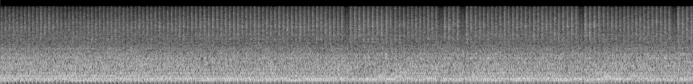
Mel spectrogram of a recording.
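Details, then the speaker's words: Briggs and Stratton push lawnmower, bought in a job lot last winter, that would not start: after priming it runs with a loud buzzy single-cylinder drone and a ragged beat; spring far out of place, carburetor suspected dirty, gasket and diaphragm planned. "okay so it does run it does it does not run right um and that's half because of that spring is nowhere near where it needs to be i say the carburetor is actually dirty on this"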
